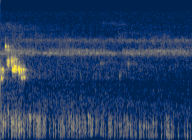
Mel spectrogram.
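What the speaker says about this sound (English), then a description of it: "Hear the birds." Birds outdoors in the morning, with a quick bright chirp at the start followed by a faint, steady high trill and soft low rustling, all quiet and distant.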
